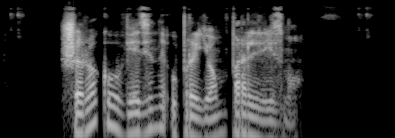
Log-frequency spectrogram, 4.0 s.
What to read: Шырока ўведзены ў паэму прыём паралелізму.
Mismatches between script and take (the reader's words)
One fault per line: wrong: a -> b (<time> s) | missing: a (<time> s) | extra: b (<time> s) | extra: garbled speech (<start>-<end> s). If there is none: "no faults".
missing: паэму (1.8 s)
